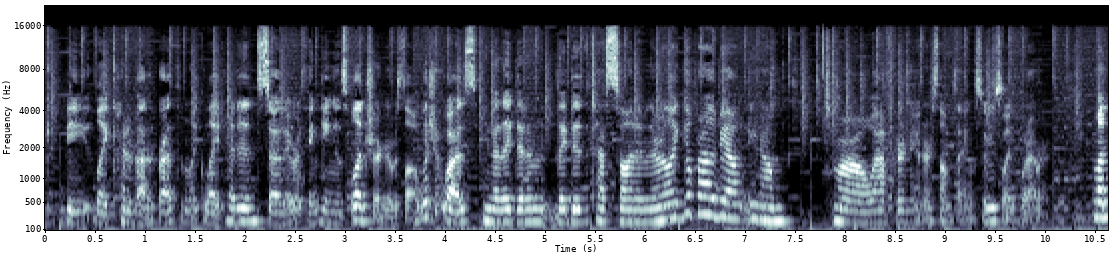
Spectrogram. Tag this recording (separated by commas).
Speech, Music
